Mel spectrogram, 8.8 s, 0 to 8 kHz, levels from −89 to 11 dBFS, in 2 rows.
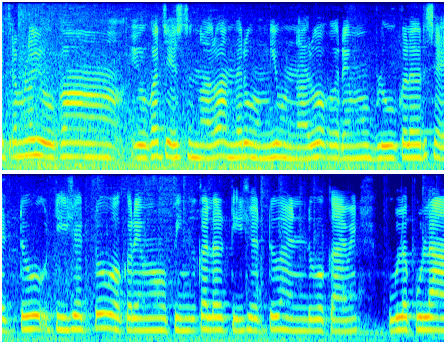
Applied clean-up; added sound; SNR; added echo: none; Boom; 13 dB; none.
